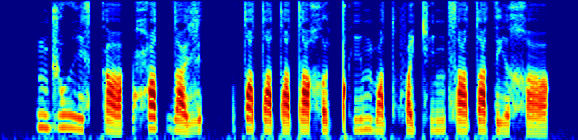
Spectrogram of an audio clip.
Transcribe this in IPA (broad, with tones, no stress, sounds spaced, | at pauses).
n d͡ʒ u˦ ɦ i˨ s k ɑ˨ | ħ e˦ tˤ d ø˨ z | tˤ e˦˨ tˤ ø˨ tˤ ø˨ tˤ u˨ χ ɯ˨ ǃʰ i˨˦ m b æ˨ tˤ f i˨ cʰ i˦ ŋ s æ˦ tˤ ø˦ t j i˨ χ ɑ˨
